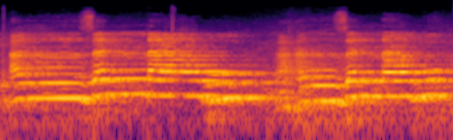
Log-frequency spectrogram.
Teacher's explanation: Yang ketiga adalah idghamuha bima ba'daha, yaitu apa? Mengidghamkan atau memasukkan lam kepada huruf setelahnya.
